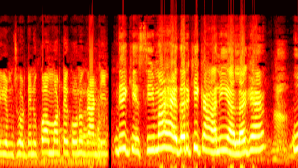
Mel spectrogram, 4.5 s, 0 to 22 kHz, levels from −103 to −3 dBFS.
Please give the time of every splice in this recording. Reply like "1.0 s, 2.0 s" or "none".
1.6 s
